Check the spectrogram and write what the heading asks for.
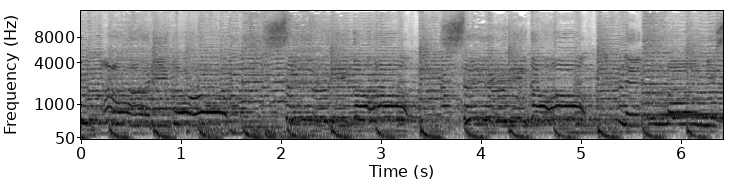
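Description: A woman singing a Korean trot (adult-contemporary pop) song into a microphone over a backing band, with a steady dance beat from a kick drum.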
